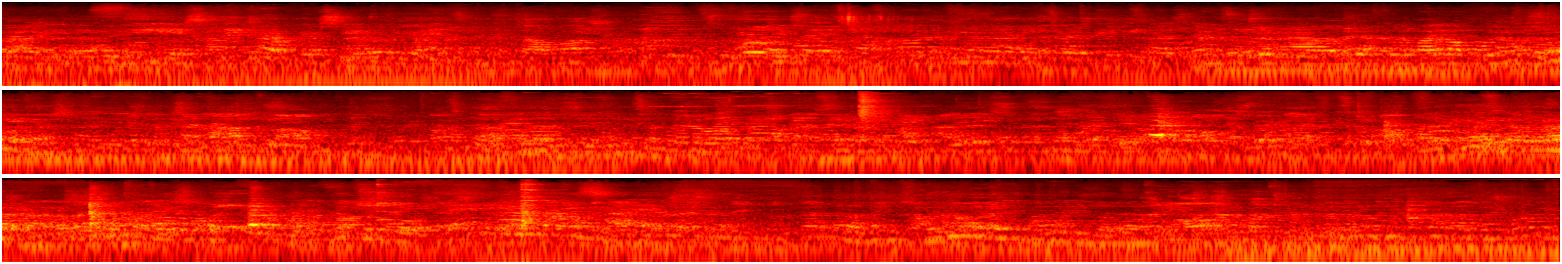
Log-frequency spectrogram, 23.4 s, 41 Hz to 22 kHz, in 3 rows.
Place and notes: Kallidromiou road, Athen - street cafe ambience
friendly cafe in Kallidromiou road, on a Saturday early afternoon. 2nd visit here, for a greek coffee.
(Sony PCM D50)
